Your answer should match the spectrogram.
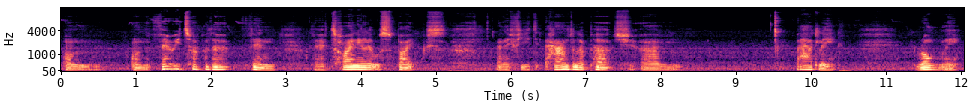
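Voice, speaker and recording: Slow, low-pitched, soft-spoken man. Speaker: gaming video host. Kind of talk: softly spoken ASMR game commentary. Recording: clear steady background noise.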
